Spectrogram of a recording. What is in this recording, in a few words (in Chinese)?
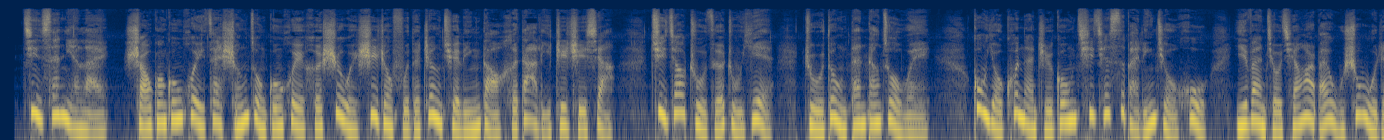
女 专题片 亲切自然; 脱困; 甜美亲切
